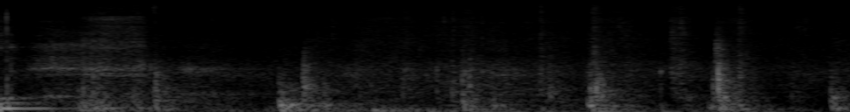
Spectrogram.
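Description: A few separate hollow knocks of footsteps on wooden stairs while climbing, spaced irregularly about a second apart.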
